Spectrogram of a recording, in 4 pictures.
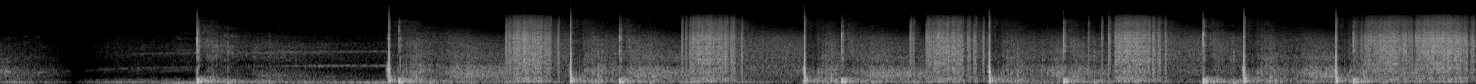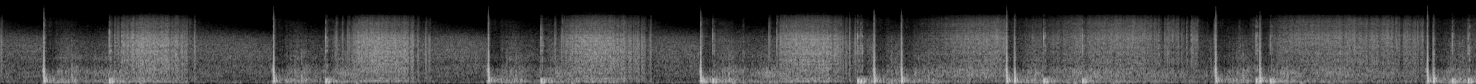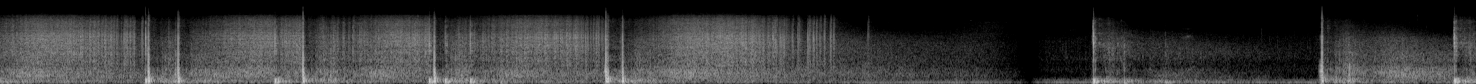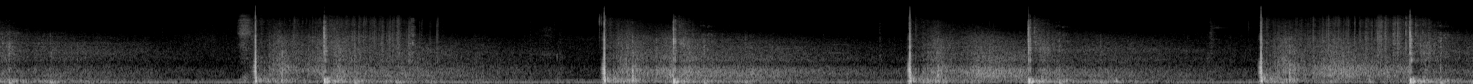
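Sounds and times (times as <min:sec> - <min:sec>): firework bangs with crackle: 0:01.9 - 0:02.8, 0:03.8 - 0:38.3, 0:40.4 - 0:41.4, 0:42.7 - 0:45.0, 0:46.6 - 0:48.7, 0:50.3 - 0:51.9, 0:53.3 - 0:55.5, 0:56.8 - 0:59.0.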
